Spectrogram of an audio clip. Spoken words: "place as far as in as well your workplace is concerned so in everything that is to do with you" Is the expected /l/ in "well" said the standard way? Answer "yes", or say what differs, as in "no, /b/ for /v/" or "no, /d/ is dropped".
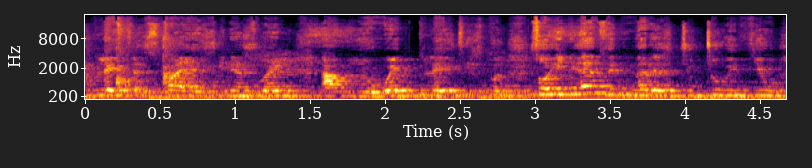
no, /n/ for /l/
